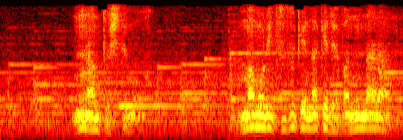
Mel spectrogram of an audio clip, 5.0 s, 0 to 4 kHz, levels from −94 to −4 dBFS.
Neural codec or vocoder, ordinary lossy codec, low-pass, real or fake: none; MP3, 24 kbps; 3.6 kHz; real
